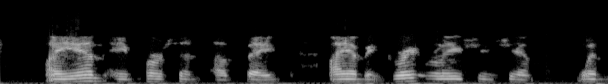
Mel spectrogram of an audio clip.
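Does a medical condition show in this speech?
Yes: ALS; voice off but clear and understandable.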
